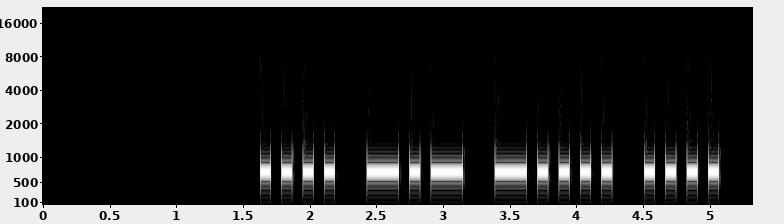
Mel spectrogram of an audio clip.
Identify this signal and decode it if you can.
Morse code, heard as a keyed tone, about 16 wpm, 700 Hz. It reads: HK6H
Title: DXCC-100 Call Signs - 4 Characters - Repeated 2x - 15wpm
